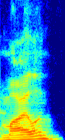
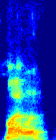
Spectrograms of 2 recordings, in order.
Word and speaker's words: Milan: It's not Milan, it's Milan. – Milan.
